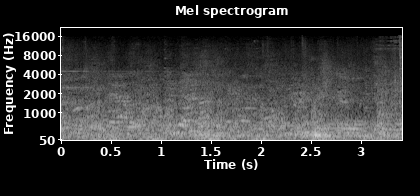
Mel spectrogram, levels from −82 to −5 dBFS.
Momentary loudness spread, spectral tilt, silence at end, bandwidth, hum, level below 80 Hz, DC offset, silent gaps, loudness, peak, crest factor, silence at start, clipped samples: 5 LU; -5.5 dB/octave; 0 s; 16.5 kHz; none; -40 dBFS; under 0.1%; none; -30 LUFS; -12 dBFS; 18 dB; 0 s; under 0.1%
